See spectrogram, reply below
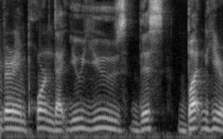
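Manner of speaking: ordinary talk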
